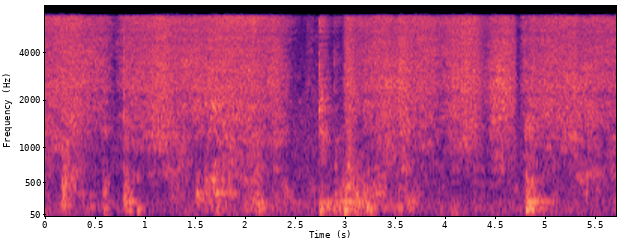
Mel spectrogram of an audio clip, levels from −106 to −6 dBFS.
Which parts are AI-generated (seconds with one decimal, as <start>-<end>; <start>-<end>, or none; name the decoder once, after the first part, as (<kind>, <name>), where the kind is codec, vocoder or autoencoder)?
0.0-0.5 (vocoder, Vocos); 2.0-3.0; 4.1-4.7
